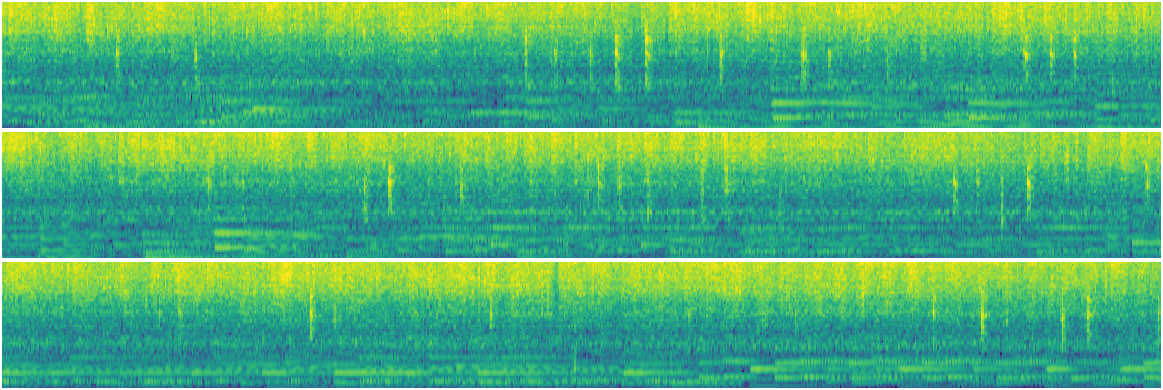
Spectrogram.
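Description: Rice and tomato frying in a hot stone-coated frying pan: a steady sizzle with small scrapes and taps from the spatula stirring it. Background music with slow held notes plays underneath.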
